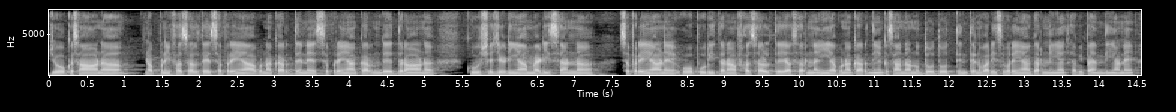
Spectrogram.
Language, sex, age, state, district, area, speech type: Punjabi, male, 30-45, Punjab, Fatehgarh Sahib, urban, spontaneous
